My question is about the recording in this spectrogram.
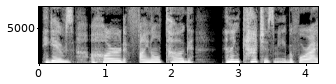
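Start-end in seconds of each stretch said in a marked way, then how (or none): none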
